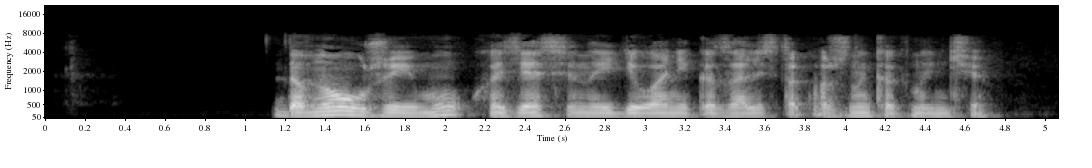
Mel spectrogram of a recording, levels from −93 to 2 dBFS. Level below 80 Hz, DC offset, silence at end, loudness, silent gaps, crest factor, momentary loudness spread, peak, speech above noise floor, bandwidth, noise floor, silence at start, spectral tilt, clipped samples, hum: -48 dBFS; under 0.1%; 0.35 s; -21 LUFS; none; 20 dB; 11 LU; -2 dBFS; over 70 dB; 7.8 kHz; under -90 dBFS; 1.15 s; -6.5 dB/octave; under 0.1%; none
